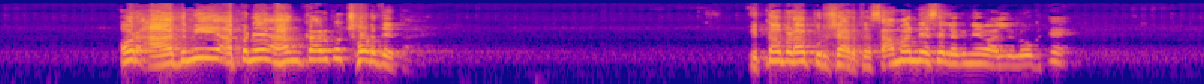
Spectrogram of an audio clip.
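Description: An elderly man speaks forcefully into a microphone, heard through loudspeakers.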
